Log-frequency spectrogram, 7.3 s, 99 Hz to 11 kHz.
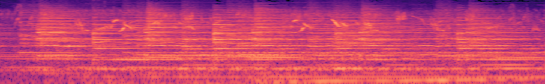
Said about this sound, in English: Tens of thousands of church bells, which hadn't been rung in 2 years, all ringing at once across an entire country.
